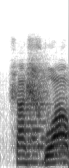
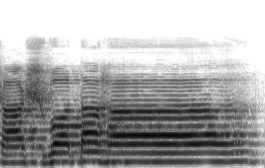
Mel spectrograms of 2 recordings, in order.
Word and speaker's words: শাশ্বতাঃ: জাতি ধর্মাঃ কুল ধর্মাশ্চ শাশ্বতাঃ। কুল ধর্মাশ্চ শাশ্বতাঃ। এক্ষেত্রে শাশ্বতা, শাশ্বয়া বলা যাবে না, কেননা বফলাকে বফলার মতো উচ্চারণ করতে হবে, ওর মতো উচ্চারণ করতে হবে, ব। এই জন্যই বফলার উচ্চারণ ভালো রাখতে হবে।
